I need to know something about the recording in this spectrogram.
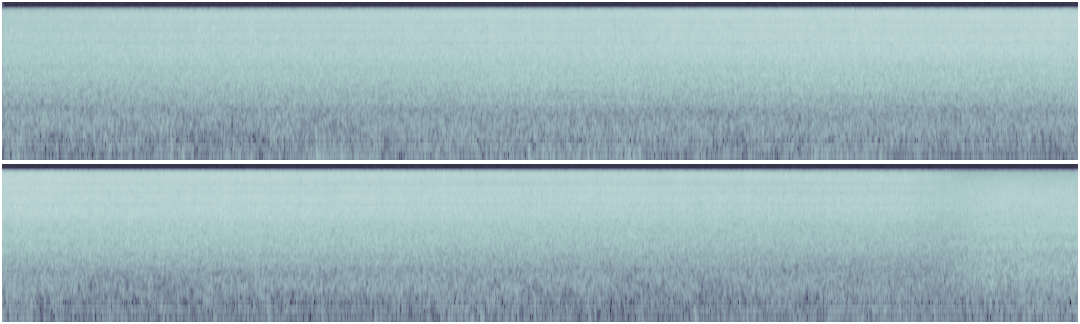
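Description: A mountain stream rushes loudly over rocks, outdoors.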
